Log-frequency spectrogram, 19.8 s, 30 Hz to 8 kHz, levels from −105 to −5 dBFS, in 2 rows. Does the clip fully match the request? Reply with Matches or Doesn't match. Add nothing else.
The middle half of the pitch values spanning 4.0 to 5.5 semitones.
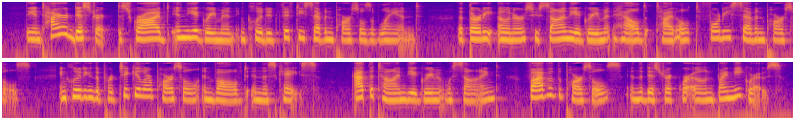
Doesn't match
